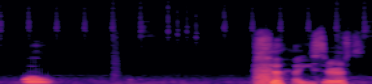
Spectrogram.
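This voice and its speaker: Music plays behind a man speaking at a high pitch. His intonation is lively. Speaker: motorcycle vlogger. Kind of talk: casual vlog monologue. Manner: stuttering.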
